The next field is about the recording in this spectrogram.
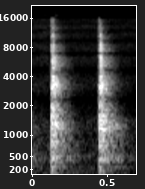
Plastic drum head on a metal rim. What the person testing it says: just hitting plastic. I'm getting a quick essence of a tone, and it's just immediately gone.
